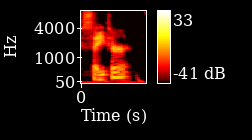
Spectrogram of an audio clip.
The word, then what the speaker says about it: satyr: He's a unicorn centaur, satyr, cyclops. Satyr sounds so weird. Is that how you pronounce it? I don't know how else you'd pronounce it. So it must be. It's in Greek. It's satyros. Satyr.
